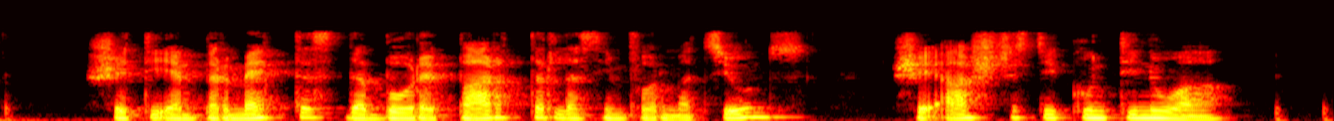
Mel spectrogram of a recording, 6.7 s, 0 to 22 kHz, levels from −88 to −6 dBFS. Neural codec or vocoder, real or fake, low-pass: none; real; 7.2 kHz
